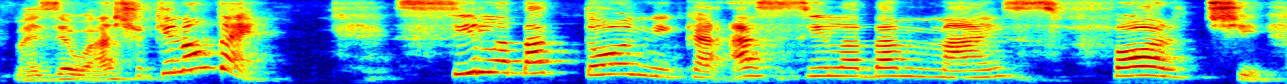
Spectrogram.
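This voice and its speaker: A woman with a Brazilian Portuguese accent teaches grammar to her students. Her high voice swoops up and down in a sing-song teacherly way. She takes her time, laying out each rule slowly and patiently. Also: fairly bright tone.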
